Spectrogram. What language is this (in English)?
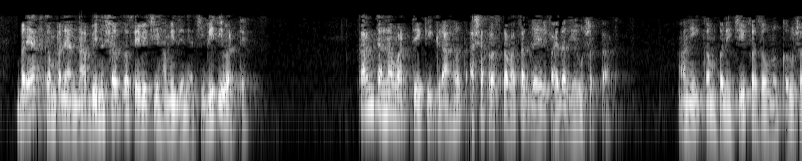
Marathi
